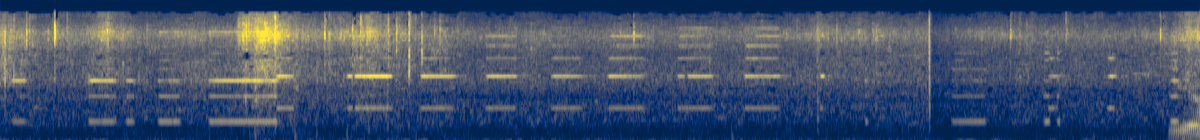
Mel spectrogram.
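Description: Metal detector sounding a buried metal target: a run of short electronic beeps that switch between a low and several higher pitches as the coil passes over the spot.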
